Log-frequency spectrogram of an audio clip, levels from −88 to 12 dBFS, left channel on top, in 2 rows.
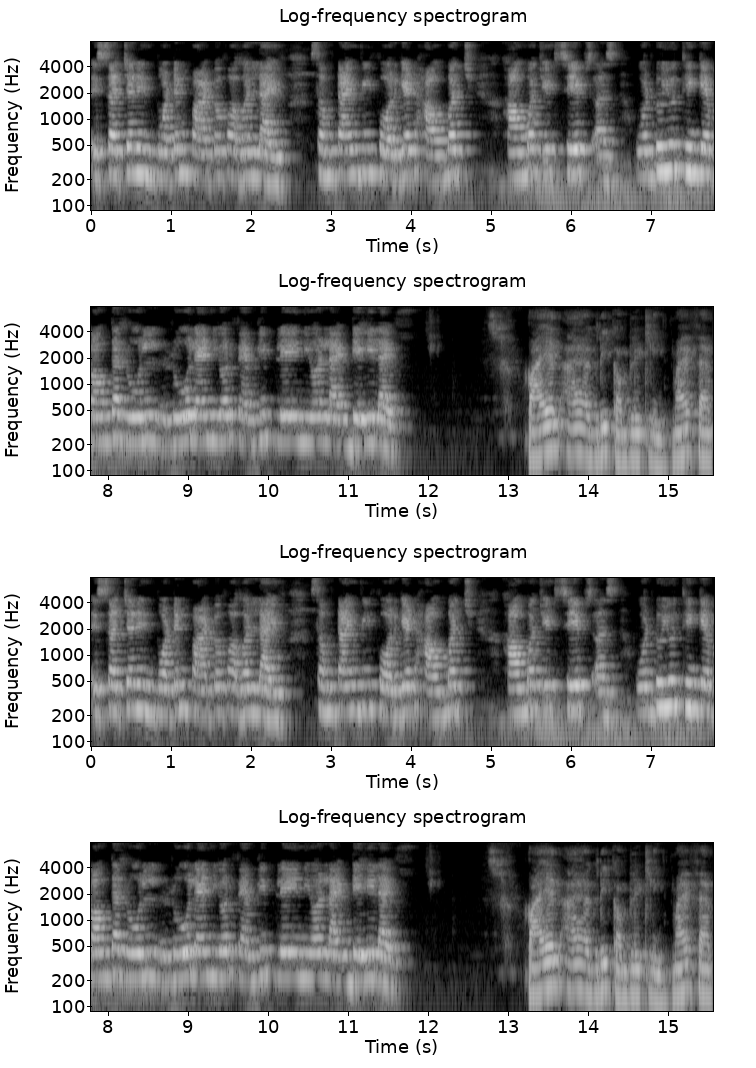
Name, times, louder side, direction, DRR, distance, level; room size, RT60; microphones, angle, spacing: voice 1, 0.0-4.8 5.2-6.6 6.8-11.6, left 1 dB, 15° left, 7.2 m, -19 dB
voice 2, 12.8-15.5, equal, ahead, 1.2 m, -22 dB
17.5 x 7.8 x 3.8 m
head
